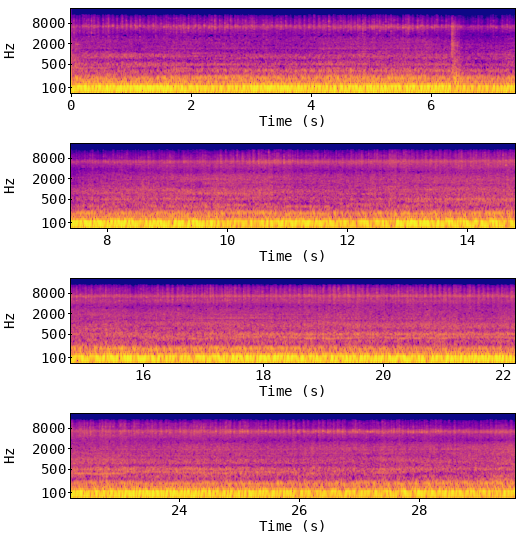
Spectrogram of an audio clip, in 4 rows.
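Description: The 8-71 supercharged small-block Chevy 350 V8 of a 1956 Chevy 210 idling steadily.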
